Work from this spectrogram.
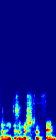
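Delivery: ordinary delivery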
